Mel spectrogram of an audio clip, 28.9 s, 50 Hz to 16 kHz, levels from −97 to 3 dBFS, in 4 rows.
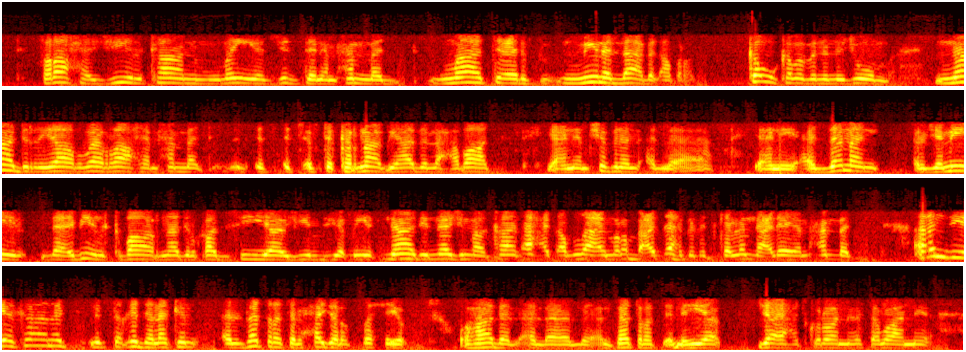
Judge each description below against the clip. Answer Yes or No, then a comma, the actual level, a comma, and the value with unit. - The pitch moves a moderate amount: Yes, average, 3.1 semitones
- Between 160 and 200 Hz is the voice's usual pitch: Yes, medium, 185 Hz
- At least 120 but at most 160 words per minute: Yes, average, 130 wpm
